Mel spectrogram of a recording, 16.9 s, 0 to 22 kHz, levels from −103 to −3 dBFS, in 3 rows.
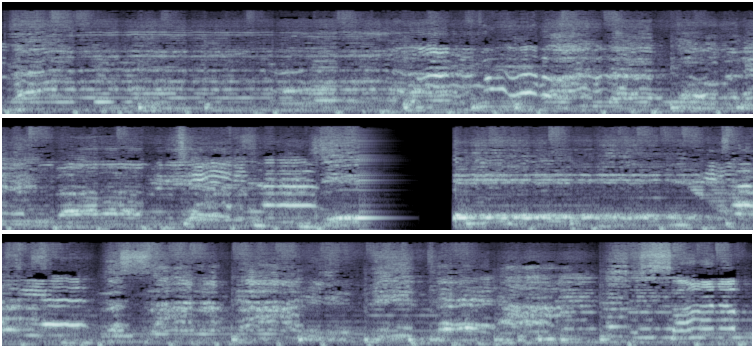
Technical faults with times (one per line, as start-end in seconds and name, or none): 0.00-16.89 noise suppressor applied to music or sounds
0.37-2.98 sound cut by the noise suppressor
5.86-6.01 sound cut by the noise suppressor
8.31-9.05 long network dropout
11.60-11.99 jitter buffer speed-up
13.66-14.00 sound cut by the noise suppressor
